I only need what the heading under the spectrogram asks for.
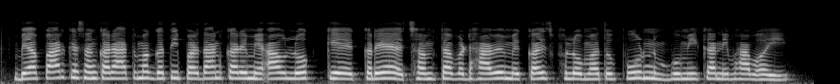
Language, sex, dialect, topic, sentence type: Magahi, female, Central/Standard, agriculture, statement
